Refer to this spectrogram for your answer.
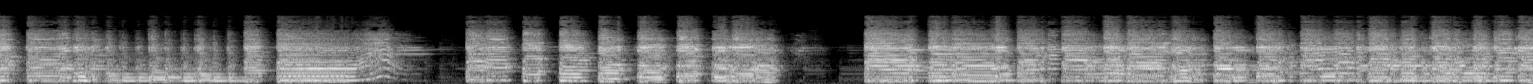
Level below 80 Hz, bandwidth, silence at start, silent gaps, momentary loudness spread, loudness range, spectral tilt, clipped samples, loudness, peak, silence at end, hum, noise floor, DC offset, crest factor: -46 dBFS; 10.5 kHz; 0 s; none; 7 LU; 3 LU; -5 dB/octave; under 0.1%; -10 LUFS; 0 dBFS; 0 s; none; -45 dBFS; under 0.1%; 10 dB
